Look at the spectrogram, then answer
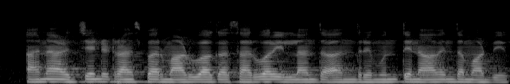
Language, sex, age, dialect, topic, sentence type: Kannada, male, 18-24, Coastal/Dakshin, banking, question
